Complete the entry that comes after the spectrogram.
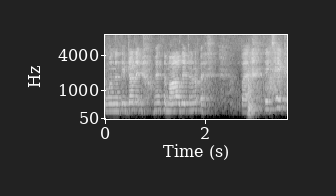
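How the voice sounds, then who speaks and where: Audible room echo and noticeable background noise surround a woman speaking. She talks at a moderate pace with a high pitch. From Britain. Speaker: fitness trainer. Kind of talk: workout instruction. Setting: outdoors.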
